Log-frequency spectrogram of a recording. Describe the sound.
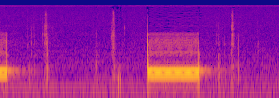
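A telephone busy tone after a caller's line disconnects: a steady mid-pitched beep, with a brief fragment at the start and one clear half-second tone later, over a faint hum and no talk.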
